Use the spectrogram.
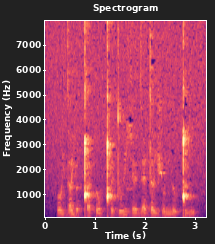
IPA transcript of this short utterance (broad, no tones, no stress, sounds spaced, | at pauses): o i̯ d ɐ j ɵ ǃʼ ɐ θ o ǃʰ ɘ t u i̯ ɮ ɘ d ɛ t ə i̯ ʃ o ɲ ɵ u̯ ǃ i u̯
